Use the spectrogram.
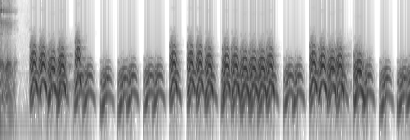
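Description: A dog growls and barks in a rapid, unbroken string of loud, high-pitched bursts lasting several seconds, with no talking.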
